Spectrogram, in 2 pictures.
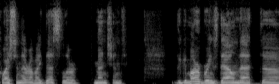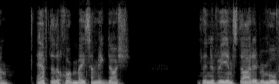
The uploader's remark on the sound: Live On Zoom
